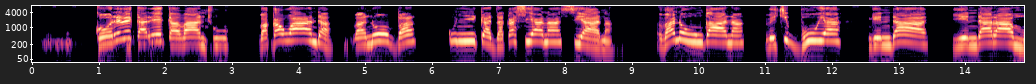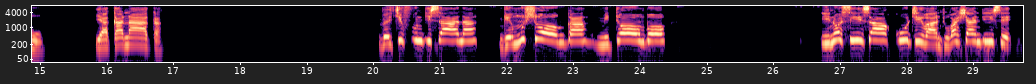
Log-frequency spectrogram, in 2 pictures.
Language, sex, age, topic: Ndau, male, 25-35, health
